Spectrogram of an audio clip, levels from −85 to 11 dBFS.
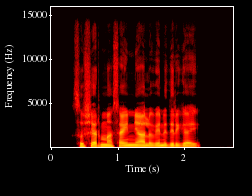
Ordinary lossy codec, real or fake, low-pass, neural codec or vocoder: none; real; 14.4 kHz; none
